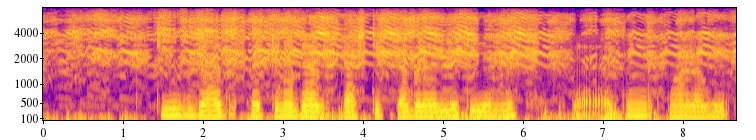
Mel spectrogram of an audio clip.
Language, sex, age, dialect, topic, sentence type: Kannada, male, 18-24, Mysore Kannada, agriculture, statement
